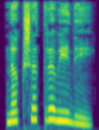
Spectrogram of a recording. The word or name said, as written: ನಕ್ಷತ್ರವೀಧಿ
